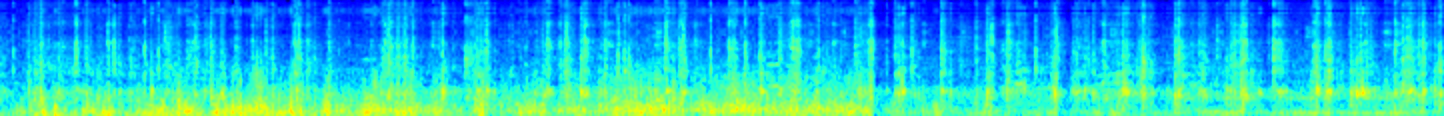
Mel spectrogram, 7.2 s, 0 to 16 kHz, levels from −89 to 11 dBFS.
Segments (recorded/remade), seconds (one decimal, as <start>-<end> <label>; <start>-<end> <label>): 0.0-7.2 recorded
